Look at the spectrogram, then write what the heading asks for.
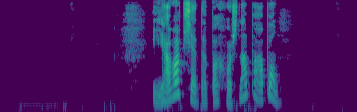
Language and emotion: Russian, positive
